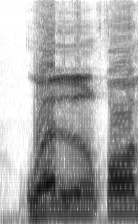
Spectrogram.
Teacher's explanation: rnya tebal karena ro berharakat fathah. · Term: ro-nya tebal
